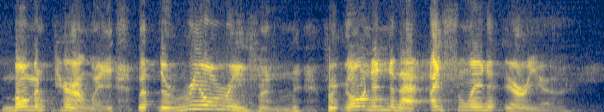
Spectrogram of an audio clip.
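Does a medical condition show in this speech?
Yes: severe cleft palate with lisp; congenital.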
